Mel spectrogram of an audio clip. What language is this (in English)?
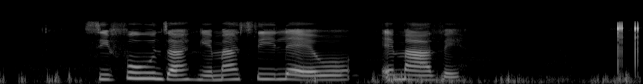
Swati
